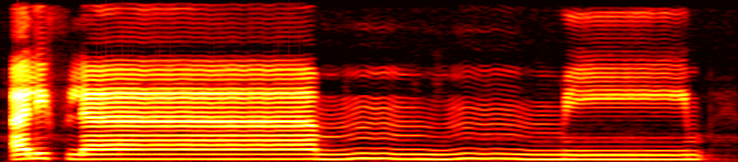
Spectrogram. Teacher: پڑھتے ہوئے لام کو لمبا کرنا ہے، میم پر گننا کرنا ہے۔ میم کو پڑھنے سے پہلے ہی گننا کرنا ہے۔ · میم کی جو آواز ناک میں گھومے گی اسے گننا کہتے ہیں۔ یہاں میم کو پڑھتے وقت گننا اس لیے بھی کرنا ہے کیونکہ میم پر تشدید ہے، یہ بھی گننے کی ایک قسم ہے۔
